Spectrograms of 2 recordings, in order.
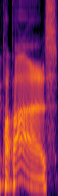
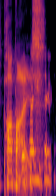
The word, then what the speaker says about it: Popeyes: doing that with popeyes you're saying papayas papayas it's it's popeyes popeyes that's how you say it yeah but you've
